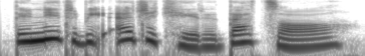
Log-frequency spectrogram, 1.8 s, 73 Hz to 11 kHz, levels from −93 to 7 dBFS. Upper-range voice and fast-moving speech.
Yes: high, 230 Hz; fast, 230 wpm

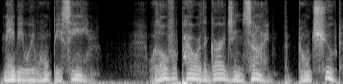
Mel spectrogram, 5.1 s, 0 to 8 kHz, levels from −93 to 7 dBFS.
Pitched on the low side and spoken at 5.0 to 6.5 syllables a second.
No: low, 100 Hz; 4.7 syllables/s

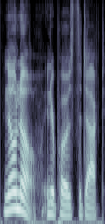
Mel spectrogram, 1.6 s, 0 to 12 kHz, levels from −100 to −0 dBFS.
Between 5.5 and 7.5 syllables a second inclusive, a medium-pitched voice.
Yes: 6.4 syllables/s; medium, 180 Hz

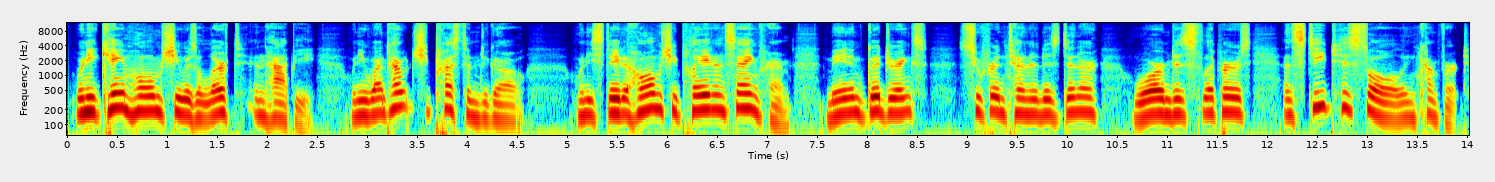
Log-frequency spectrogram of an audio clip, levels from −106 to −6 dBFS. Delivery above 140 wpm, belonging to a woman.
No: average, 190 wpm; male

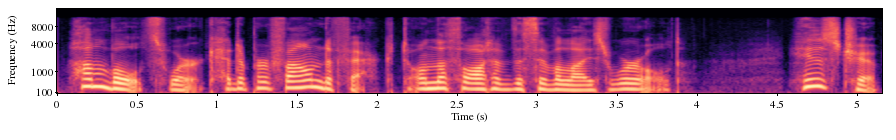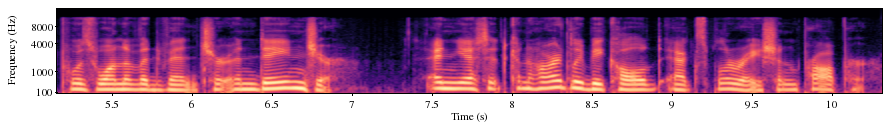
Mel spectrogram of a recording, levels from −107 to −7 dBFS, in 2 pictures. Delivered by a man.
No: female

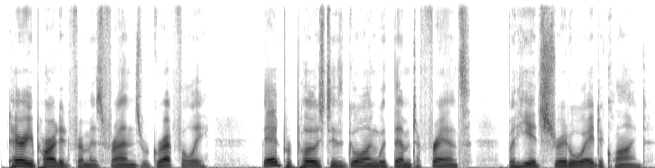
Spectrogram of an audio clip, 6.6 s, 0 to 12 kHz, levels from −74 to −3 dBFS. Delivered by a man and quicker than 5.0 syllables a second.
Yes: male; 5.7 syllables/s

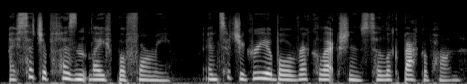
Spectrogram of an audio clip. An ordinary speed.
Yes: average, 190 wpm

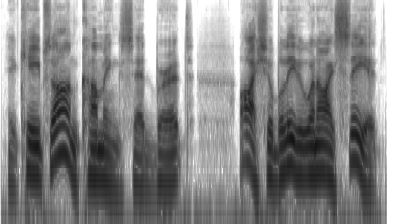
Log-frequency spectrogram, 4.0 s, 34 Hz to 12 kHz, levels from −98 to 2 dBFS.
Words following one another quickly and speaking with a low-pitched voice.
No: average, 195 wpm; low, 125 Hz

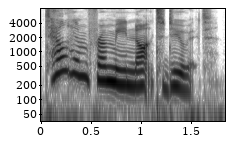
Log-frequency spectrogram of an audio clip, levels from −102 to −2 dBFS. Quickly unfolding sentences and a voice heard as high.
Yes: fast, 260 wpm; very high, 250 Hz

